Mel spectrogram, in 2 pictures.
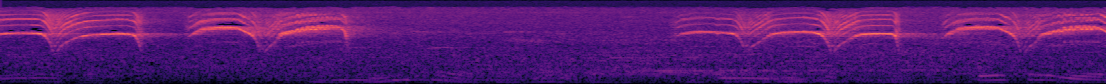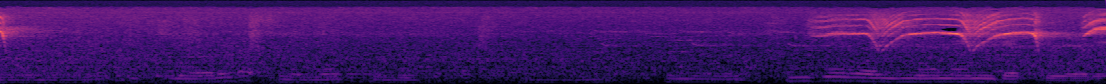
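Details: Japanese pygmy woodpecker young giving bursts of rapid, high, arching notes, separated by quieter spells filled with low, wavering sounds.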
